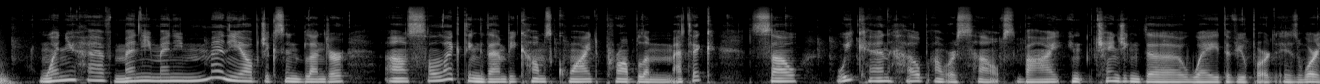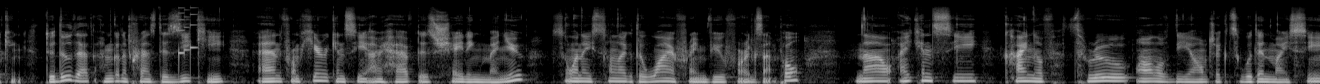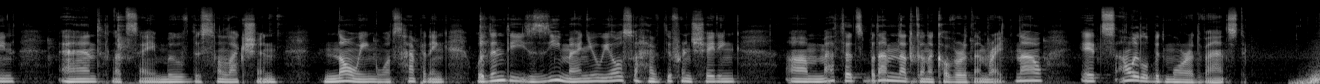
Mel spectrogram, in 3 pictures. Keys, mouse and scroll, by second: 0.0-1.5 ctrl+middle drag, 1.7-29.2 middle drag, 5.4 scroll down 2, 6.8 b, 9.8 scroll down 2, 11.3 scroll up 1, 21.2 scroll down 2, 21.9 scroll up 2, 26.7 scroll down 2, 28.3 g, 29.2 click, 29.4-39.6 middle drag, 36.7 scroll up 2.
